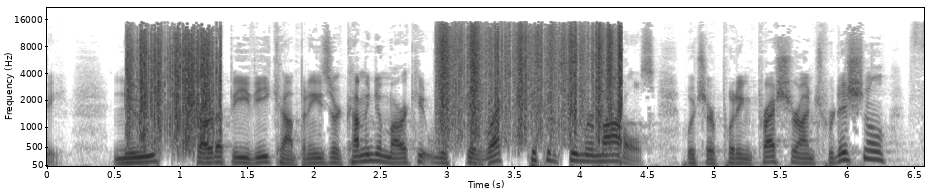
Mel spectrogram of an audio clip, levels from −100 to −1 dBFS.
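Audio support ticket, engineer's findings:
Cable scratch noise, 0.59–1.31 s and 2.90–4.31 s, about 10 dB then about 5 dB above speech; likely a worn cable or connector flexing, contact resistance jumping. Spectrogram: ragged broadband smears; waveform: dense spiky bursts.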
